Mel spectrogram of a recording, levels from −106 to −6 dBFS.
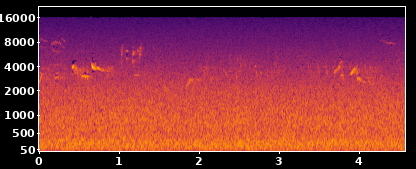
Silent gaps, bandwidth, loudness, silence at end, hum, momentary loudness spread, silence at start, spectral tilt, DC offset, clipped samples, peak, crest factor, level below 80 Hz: none; 16.5 kHz; -28 LUFS; 0 s; none; 6 LU; 0 s; -5 dB/octave; under 0.1%; under 0.1%; -12 dBFS; 18 dB; -44 dBFS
